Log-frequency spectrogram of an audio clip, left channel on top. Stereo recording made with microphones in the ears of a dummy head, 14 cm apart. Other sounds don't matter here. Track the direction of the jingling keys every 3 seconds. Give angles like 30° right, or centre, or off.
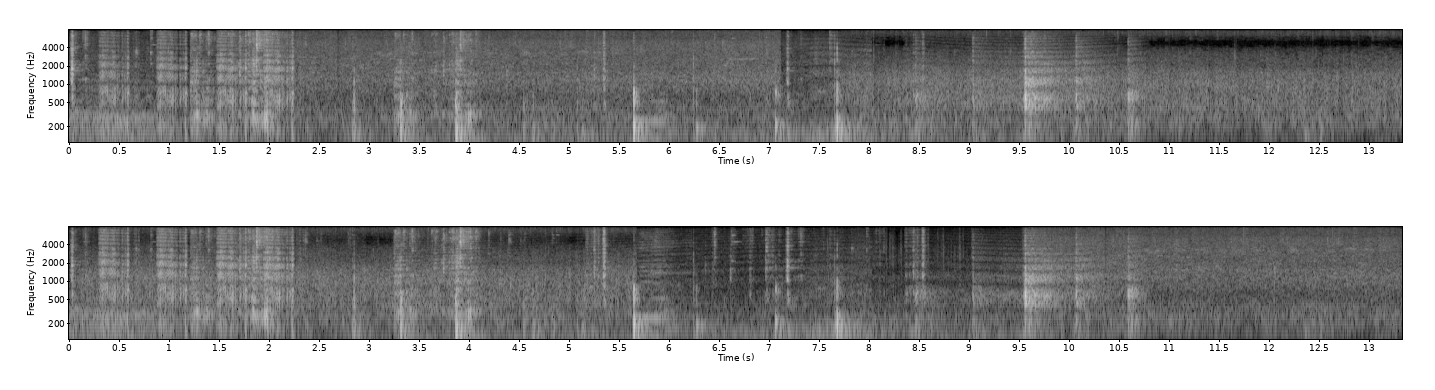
20° left, 30° right, 50° right, off, off.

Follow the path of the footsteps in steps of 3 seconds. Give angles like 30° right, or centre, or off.
20° right, 30° left, 50° left, centre, off.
